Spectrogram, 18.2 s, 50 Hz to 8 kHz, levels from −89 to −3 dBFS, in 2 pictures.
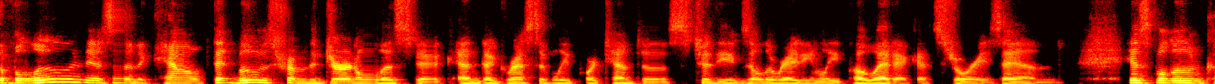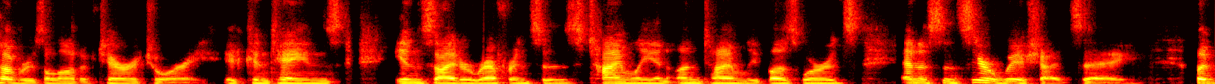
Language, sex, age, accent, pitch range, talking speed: English, female, 60-79, American, 150-185 Hz, 140 wpm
